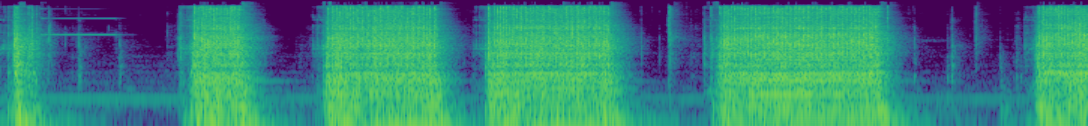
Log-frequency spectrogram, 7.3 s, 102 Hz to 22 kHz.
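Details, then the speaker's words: Metabo SSD 18 LTX 200 BL 18V impact driver clamped in a vise: harsh hammering bursts with each trigger pull, impacting with no load. A gearbox problem and a failed top needle bearing are suspected; it was well rusted and stiff, and later would not run. "Right, I think there's a problem inside the gearbox. When we first switched it on, she was impacting with no load."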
